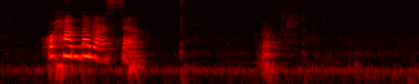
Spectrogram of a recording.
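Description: Liquid pours into a pot.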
